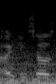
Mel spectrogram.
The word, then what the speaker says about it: Arkansas: Even though Arkansas's #1 seller is rice. I thought Really? carrots would be like a crop they would have in, but they don't. Yeah, Arkansas's #1 thing is rice.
